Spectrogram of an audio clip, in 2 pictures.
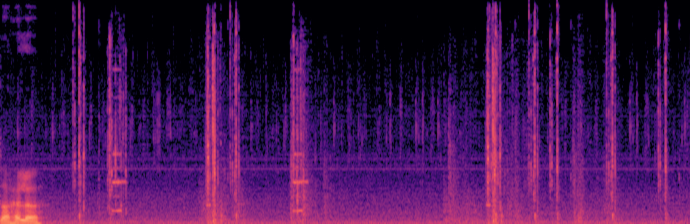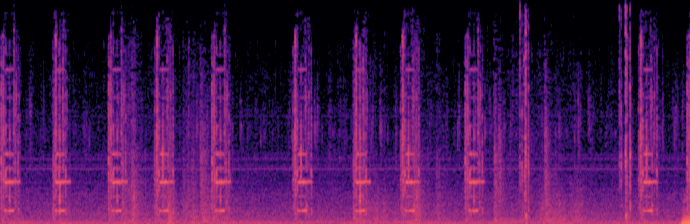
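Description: Short electronic beeps and clicks sound as a terminal's puzzle pieces are turned.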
